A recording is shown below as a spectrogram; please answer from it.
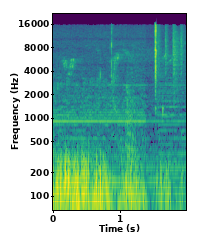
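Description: Wind buffeting the microphone outdoors: a loud, uneven low rumble that eases off in the second half.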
